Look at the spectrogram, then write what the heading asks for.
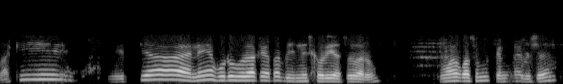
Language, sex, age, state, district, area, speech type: Assamese, male, 45-60, Assam, Morigaon, rural, conversation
